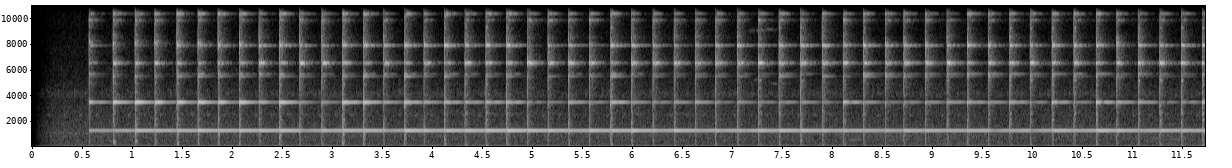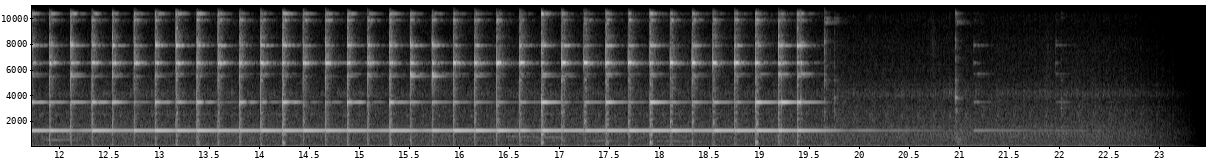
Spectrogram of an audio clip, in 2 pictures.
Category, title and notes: Soundscapes > Urban
Campana camion de basura - El Salvador
Percussive sound. Garbage truck bell in Sonsante, San Salvador. November 2024.
america, bell, central, el, field, garbage, recording, salvador, truck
